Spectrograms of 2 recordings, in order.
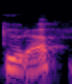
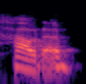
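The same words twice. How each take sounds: First: The word is said with an American pronunciation. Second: The word is said with a Dutch pronunciation. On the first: "in America, we pronounce this Gouda" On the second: "in Holland, they pronounce it Gouda"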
